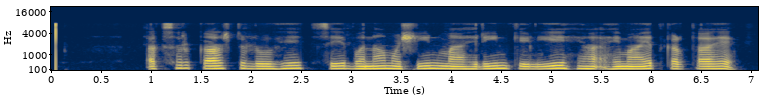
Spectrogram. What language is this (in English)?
Urdu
